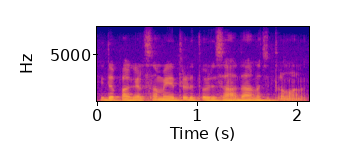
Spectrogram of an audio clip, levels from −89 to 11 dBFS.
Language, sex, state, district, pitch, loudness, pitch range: Malayalam, male, Kerala, Kollam, 110 Hz, -15 LUFS, 105-110 Hz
